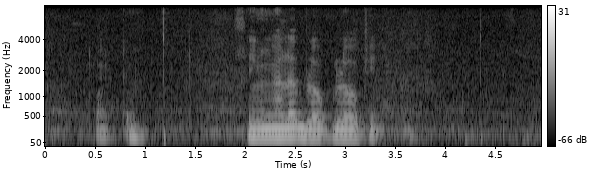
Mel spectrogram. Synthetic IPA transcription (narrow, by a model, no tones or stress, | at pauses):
siŋɡələblok̚bloːkiŋ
